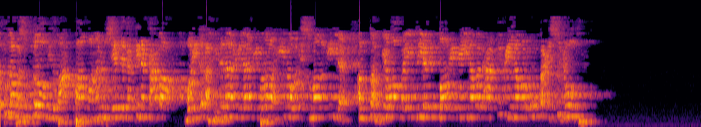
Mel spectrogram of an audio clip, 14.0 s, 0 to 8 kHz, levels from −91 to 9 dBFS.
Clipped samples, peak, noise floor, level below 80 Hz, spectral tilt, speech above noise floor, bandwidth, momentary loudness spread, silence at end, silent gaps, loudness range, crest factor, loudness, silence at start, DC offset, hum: under 0.1%; 0 dBFS; -70 dBFS; -46 dBFS; -8 dB/octave; 55 dB; 5.4 kHz; 6 LU; 2.1 s; none; 5 LU; 16 dB; -15 LUFS; 0 s; under 0.1%; none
